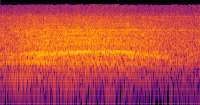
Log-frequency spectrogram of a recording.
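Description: Live concert audience cheering, swelling about half a second in and fading near the end, with one long high note rising and falling over the noise.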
